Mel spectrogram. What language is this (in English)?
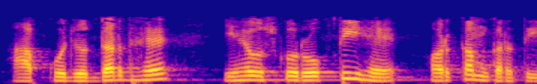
Hindi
